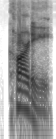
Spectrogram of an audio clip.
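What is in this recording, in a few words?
"cardie", American English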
